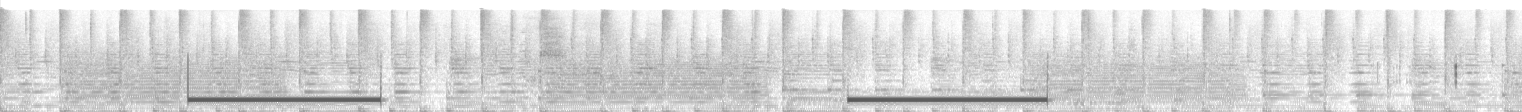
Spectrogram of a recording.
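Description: Telephone ringback tone while calling a renowned anthropologist professor: two long, steady beeps, each lasting over a second and spaced several seconds apart, over a rhythmic musical backing.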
